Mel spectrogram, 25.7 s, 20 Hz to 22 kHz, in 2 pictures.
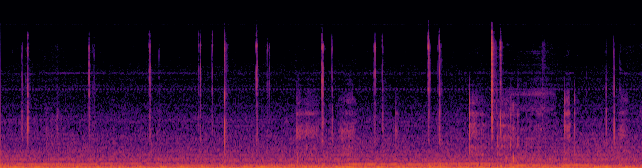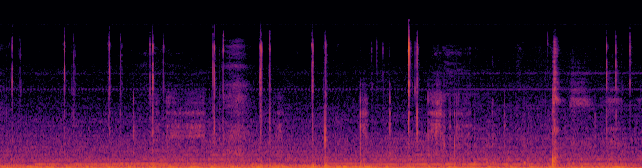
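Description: Keys clack on a computer keyboard as a password is typed into a NetBSD 6.1.2 desktop, a soft, irregular run of clicks and taps over a quiet background hum, no voices.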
